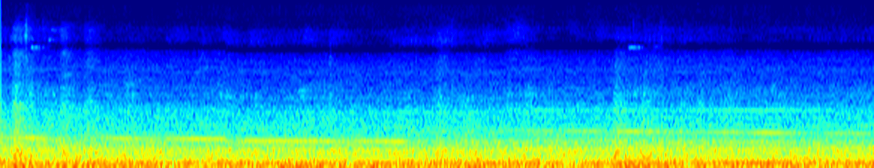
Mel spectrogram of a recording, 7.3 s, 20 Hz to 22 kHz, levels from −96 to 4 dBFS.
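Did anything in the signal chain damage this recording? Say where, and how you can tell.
Yes. From 1.88 s to 4.21 s the sound drops about a semitone (110 cents) flat and runs roughly 6% slow, with speed and pitch moving together, then snaps back to normal at 4.21 s. This is a drift correction step at the driver or buffer stage. The likely cause is clock-matching software that abruptly slowed playback for about 2.3 seconds to refill a draining buffer instead of adjusting the rate gradually.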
